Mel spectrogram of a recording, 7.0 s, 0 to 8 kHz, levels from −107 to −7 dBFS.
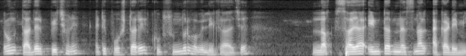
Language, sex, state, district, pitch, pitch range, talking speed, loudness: Bengali, male, West Bengal, Malda, 120 Hz, 105-135 Hz, 130 wpm, -20 LUFS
